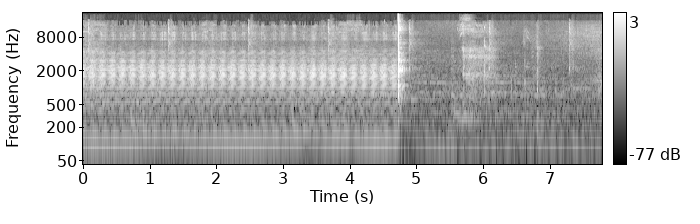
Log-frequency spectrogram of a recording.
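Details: Elektra Microcasa Semiautomatica espresso machine with cold cups: an even buzzing pump hum runs steadily for about five seconds, then cuts off cleanly. The flow was still slightly fast but crema was produced, so this is a normal pull with the pump working properly.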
